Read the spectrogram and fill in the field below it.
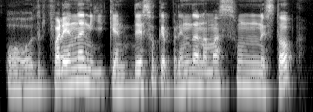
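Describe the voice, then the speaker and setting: A man's voice: fairly high pitch, normal speed. Mexican man telling shop stories. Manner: animated, acts out quoted dialogue. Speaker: race team chief mechanic. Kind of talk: storytelling in a casual interview.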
